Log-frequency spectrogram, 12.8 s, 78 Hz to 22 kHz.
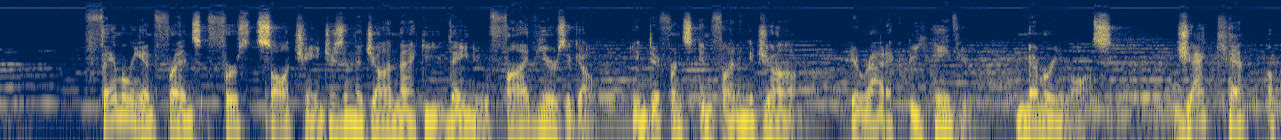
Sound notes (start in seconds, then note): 1.8 voiceover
